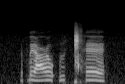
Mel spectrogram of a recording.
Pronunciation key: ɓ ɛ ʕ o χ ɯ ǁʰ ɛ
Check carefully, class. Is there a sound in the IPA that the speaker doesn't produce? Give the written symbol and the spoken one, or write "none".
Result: χ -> ʔ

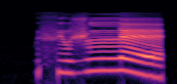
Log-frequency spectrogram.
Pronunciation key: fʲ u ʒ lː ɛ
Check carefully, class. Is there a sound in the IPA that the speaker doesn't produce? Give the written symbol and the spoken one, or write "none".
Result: none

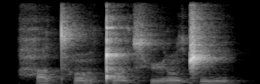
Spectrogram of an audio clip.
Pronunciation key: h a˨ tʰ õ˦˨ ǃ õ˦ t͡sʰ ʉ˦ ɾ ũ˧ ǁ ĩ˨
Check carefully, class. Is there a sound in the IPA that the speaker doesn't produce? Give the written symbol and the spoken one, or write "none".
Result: none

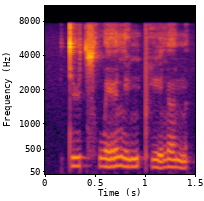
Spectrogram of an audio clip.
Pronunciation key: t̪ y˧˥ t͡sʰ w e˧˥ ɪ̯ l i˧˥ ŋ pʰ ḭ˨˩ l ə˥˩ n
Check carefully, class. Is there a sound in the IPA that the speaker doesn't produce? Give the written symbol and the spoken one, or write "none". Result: none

